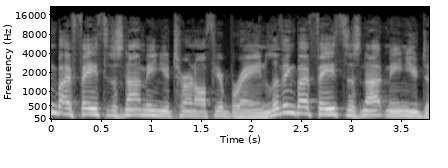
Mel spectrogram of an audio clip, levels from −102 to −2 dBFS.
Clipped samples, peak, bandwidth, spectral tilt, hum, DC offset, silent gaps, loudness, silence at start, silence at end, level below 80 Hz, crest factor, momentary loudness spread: under 0.1%; -12 dBFS; 16.5 kHz; -6 dB/octave; none; under 0.1%; none; -26 LUFS; 0 s; 0 s; -64 dBFS; 12 dB; 4 LU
